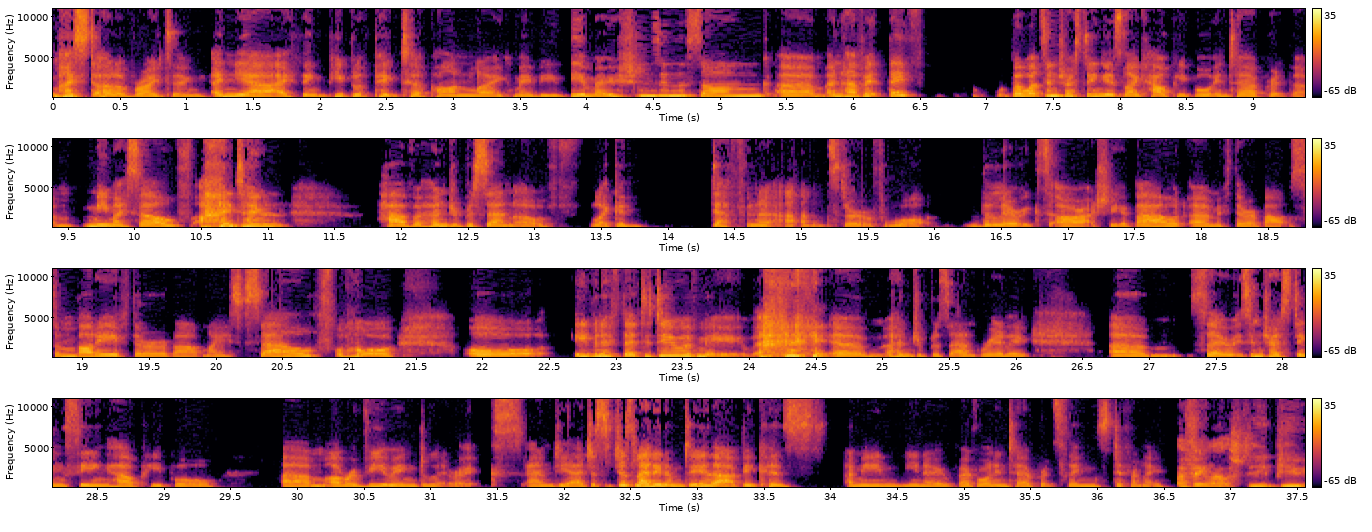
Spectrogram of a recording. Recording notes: We recorded the conversation over Zoom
